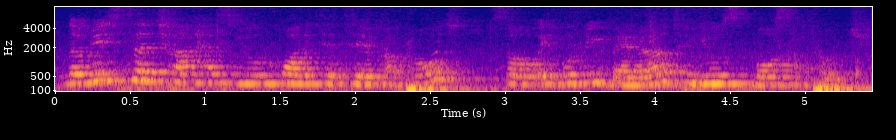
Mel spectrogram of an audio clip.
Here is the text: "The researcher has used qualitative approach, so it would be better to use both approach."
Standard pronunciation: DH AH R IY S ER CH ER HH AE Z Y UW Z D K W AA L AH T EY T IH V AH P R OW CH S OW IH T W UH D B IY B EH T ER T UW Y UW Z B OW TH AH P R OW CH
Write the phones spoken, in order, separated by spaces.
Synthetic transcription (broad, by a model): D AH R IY S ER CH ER HH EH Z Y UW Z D K W AA L AH T EY T IH V AH P R OW CH S OW IH T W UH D B IY B EH T ER T UW Y UW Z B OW S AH P R OW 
